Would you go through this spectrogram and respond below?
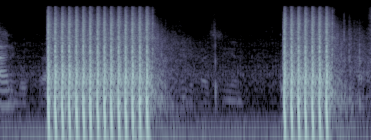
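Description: In the video game Squad, two loud, close bursts of rapid machine-gun fire ring out, the first about a second long and the second shorter, with a quiet pause and faint echoes between them.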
